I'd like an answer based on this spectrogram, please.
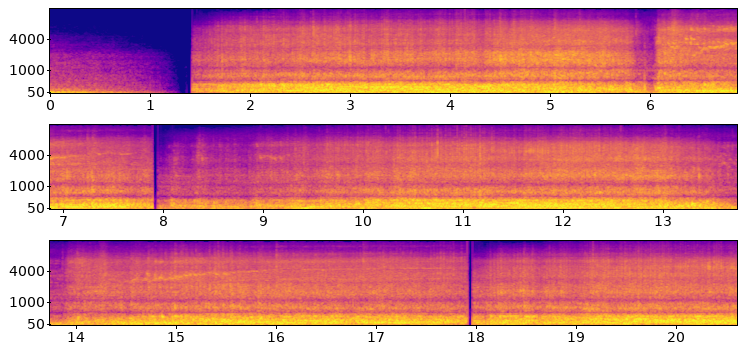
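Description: Children's battery-powered ride-on quad driving on concrete: a loud, steady rumble of its hard plastic wheels and drive running across the driveway, broken by sudden cuts between shots. It opens with a short intro sound fading out before the rumble starts.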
